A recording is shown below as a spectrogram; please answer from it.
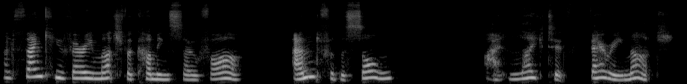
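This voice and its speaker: A woman voicing a polite, eager, excitable young girl in a storybook, with a wide-eyed, expressive delivery. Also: high voice, unhurried, pitched above the performer's own voice.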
